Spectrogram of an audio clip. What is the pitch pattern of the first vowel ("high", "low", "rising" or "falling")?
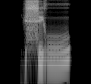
rising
